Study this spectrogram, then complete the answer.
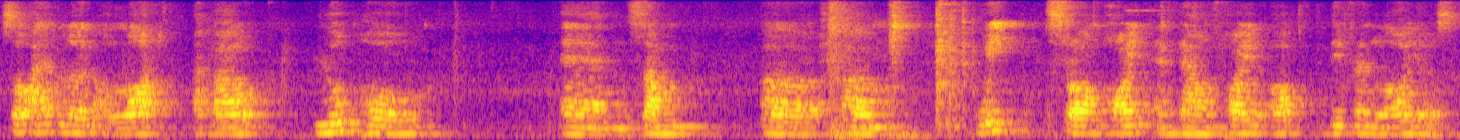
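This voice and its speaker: A woman's very deep, low voice in a Thai accent, very slow and monotone with flat intonation, with audible room echo and noticeable background noise. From Thailand. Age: middle-aged. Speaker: legal interpreter and helpline founder. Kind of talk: speech. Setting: stage with audience. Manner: loud.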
